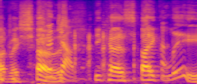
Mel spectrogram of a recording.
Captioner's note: laughs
